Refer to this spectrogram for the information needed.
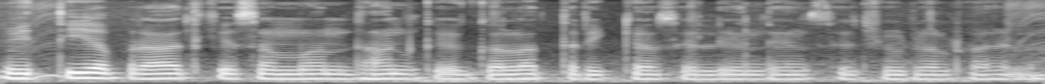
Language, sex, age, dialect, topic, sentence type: Bhojpuri, male, 18-24, Southern / Standard, banking, statement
